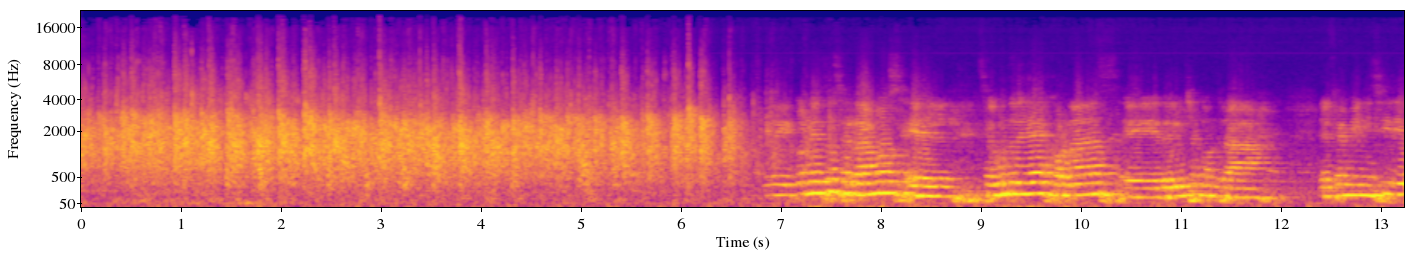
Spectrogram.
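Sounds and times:
audience applauding at the close of a day of talks at a university campus: 0:00.0 - 0:07.5
speech: 0:07.0 - 0:13.2.

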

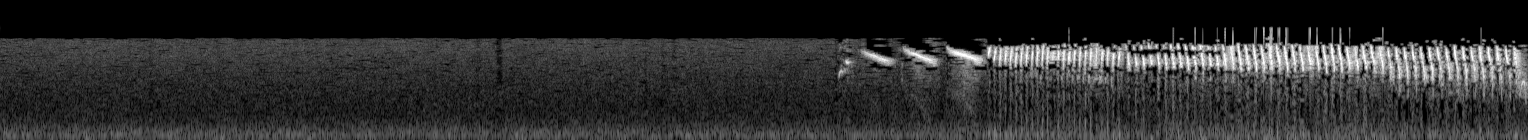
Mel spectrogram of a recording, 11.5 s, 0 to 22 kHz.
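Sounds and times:
canary giving descending whistled slurs and rapid high trill: 0:06.3 - 0:11.4.

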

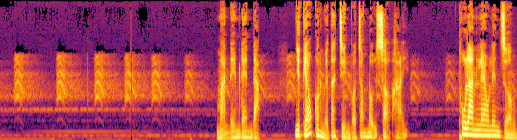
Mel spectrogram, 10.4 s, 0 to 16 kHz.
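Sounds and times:
crows cawing at night: 0:00.0 - 0:04.3, 0:05.1 - 0:06.1, 0:08.0 - 0:09.2
steady low hum: 0:00.0 - 0:10.3
speech: 0:04.4 - 0:05.3, 0:05.9 - 0:08.3, 0:09.2 - 0:10.3.

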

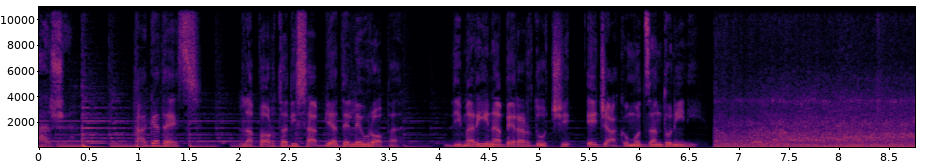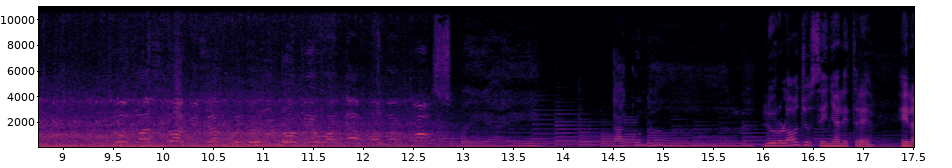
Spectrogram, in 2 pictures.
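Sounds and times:
speech: 0:00.1 - 0:00.4, 0:01.0 - 0:06.8, 0:09.6 - 0:13.5, 0:14.5 - 0:15.3, 0:16.0 - 0:17.5
murmuring voices: 0:06.8 - 0:12.9
bus engines rumbling at a crowded night bus station in Agadez: 0:06.8 - 0:13.1
traffic noise: 0:06.8 - 0:13.1.

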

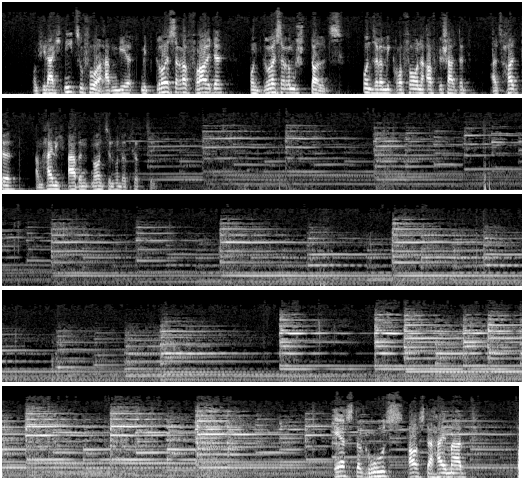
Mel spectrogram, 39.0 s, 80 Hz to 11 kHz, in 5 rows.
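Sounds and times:
speech: 0:00.6 - 0:10.2, 0:36.4 - 0:38.9
carillon bells in the tower of the old garrison church in Potsdam: 0:09.7 - 0:38.9.

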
